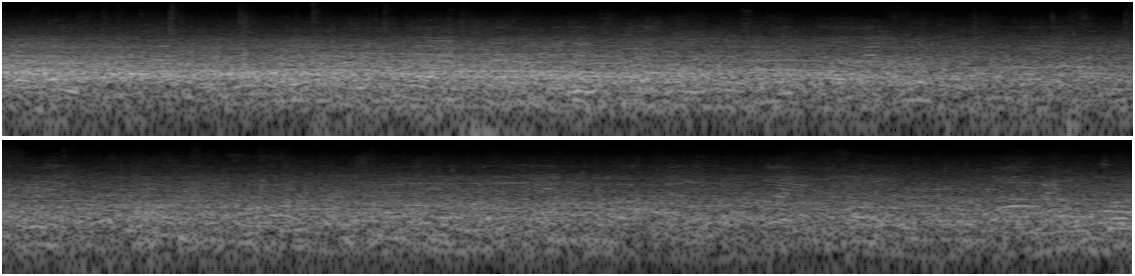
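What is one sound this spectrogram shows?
A stadium crowd cheers loudly, then the noise slowly dies down.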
